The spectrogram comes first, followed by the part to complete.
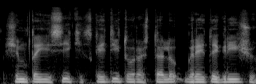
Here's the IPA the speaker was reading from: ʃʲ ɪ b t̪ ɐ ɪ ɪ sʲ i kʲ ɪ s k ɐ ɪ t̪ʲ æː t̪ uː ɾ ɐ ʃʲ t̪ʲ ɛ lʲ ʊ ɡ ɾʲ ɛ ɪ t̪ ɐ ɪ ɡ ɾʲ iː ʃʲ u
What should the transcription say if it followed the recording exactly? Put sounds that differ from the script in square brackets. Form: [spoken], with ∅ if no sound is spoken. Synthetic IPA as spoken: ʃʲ ɪ [m] t̪ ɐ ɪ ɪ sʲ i kʲ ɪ s k ɐ ɪ t̪ʲ [iː] t̪ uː ɾ ɐ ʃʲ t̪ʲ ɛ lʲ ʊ ɡ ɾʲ ɛ ɪ t̪ ɐ ɪ ɡ ɾʲ iː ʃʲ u

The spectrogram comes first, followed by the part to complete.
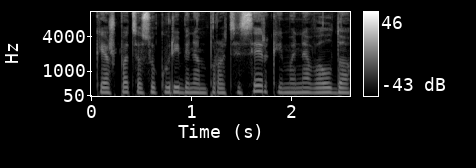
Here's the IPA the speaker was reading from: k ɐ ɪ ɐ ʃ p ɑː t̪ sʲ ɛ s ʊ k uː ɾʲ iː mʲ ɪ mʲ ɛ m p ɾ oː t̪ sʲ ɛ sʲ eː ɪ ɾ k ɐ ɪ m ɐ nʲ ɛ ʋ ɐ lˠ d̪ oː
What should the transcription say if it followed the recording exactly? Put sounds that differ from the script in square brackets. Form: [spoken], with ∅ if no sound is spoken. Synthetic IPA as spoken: k ɐ ɪ ɐ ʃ p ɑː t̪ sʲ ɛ s ʊ k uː ɾʲ iː [bʲ] ɪ [nʲ] ɛ m p ɾ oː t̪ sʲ ɛ sʲ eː ɪ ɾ k ɐ ɪ m ɐ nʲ ɛ ʋ ɐ lˠ d̪ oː

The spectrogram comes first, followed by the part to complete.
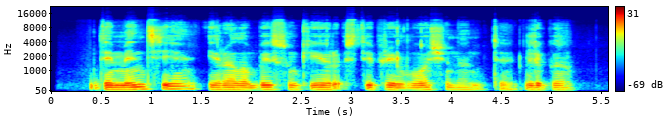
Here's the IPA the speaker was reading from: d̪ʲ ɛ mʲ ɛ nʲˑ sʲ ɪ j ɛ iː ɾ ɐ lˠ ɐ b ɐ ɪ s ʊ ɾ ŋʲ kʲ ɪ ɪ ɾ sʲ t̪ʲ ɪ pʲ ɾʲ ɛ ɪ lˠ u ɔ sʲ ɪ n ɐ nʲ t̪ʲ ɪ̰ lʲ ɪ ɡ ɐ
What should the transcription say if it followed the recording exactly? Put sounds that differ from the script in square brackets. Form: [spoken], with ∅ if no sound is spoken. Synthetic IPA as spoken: d̪ʲ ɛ mʲ ɛ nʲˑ sʲ ɪ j ɛ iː ɾ ɐ lˠ ɐ b ɐ ɪ s ʊ [∅] ŋʲ kʲ ɪ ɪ ɾ sʲ t̪ʲ ɪ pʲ ɾʲ ɛ ɪ lˠ u ɔ [ʃʲ] ɪ n ɐ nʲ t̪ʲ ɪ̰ lʲ ɪ ɡ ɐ

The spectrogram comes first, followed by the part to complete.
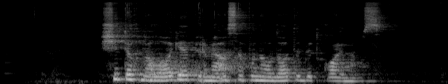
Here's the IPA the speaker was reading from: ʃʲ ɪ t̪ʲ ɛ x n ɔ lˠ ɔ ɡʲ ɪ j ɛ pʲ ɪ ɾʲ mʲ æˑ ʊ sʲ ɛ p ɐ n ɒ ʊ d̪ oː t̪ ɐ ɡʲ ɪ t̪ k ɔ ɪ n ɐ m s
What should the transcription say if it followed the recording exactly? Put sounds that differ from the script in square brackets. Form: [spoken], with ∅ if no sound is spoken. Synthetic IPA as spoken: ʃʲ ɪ t̪ʲ ɛ x n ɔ lˠ ɔ ɡʲ ɪ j ɛ pʲ ɪ ɾʲ mʲ æˑ ʊ sʲ ɛ p ɐ n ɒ ʊ d̪ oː t̪ ɐ [bʲ] ɪ t̪ k ɔ ɪ n ɐ m s

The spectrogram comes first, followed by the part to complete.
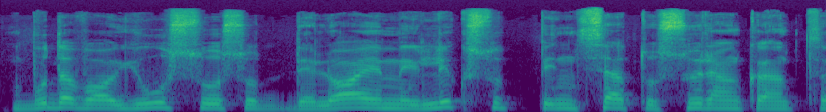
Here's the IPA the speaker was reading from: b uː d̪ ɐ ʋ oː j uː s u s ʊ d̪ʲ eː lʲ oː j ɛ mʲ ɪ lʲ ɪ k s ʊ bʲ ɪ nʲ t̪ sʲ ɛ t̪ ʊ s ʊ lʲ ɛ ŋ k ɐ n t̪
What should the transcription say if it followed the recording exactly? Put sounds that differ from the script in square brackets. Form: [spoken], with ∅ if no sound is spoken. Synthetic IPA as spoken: b uː d̪ ɐ ʋ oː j uː s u s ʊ d̪ʲ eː lʲ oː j ɛ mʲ ɪ lʲ ɪ k s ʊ [pʲ] ɪ nʲ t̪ sʲ ɛ t̪ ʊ s ʊ [ɾʲ] ɛ ŋ k ɐ n t̪

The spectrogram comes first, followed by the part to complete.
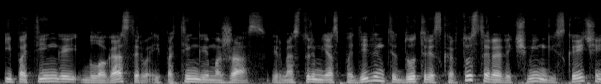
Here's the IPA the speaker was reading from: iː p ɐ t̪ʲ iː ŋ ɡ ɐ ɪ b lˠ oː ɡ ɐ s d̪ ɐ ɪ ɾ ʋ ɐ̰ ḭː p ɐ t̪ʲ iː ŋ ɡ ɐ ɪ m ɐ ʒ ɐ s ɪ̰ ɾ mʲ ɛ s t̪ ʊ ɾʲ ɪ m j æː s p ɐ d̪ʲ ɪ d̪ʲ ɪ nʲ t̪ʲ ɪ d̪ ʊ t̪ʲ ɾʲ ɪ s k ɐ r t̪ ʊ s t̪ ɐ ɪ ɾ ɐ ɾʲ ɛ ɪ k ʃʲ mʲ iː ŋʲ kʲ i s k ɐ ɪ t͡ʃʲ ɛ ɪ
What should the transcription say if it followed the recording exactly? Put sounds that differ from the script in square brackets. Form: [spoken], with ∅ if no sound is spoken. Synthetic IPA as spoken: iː p ɐ t̪ʲ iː ŋ ɡ ɐ ɪ b lˠ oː ɡ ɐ s [t̪] ɐ ɪ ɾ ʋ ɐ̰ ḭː p ɐ t̪ʲ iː ŋ ɡ ɐ ɪ m ɐ ʒ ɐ s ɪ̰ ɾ mʲ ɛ s t̪ ʊ ɾʲ ɪ m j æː s p ɐ d̪ʲ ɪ d̪ʲ ɪ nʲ t̪ʲ ɪ d̪ ʊ t̪ʲ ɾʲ ɪ s k ɐ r t̪ ʊ s t̪ ɐ ɪ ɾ ɐ ɾʲ ɛ ɪ k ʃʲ mʲ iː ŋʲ [ɡʲ] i s k ɐ ɪ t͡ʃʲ ɛ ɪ

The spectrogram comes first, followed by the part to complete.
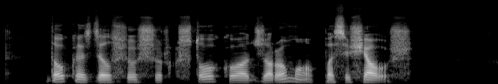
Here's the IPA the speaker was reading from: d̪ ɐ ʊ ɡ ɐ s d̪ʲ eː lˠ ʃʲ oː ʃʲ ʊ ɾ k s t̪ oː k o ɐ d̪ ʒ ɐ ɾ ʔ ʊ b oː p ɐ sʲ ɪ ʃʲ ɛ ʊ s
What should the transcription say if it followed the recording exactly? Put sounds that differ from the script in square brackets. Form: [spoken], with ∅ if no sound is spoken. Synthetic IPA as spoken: d̪ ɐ ʊ [k] ɐ s d̪ʲ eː lˠ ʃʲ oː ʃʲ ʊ ɾ k [ʃ] t̪ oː k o ɐ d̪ ʒ ɐ ɾ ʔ ʊ [m] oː p ɐ sʲ ɪ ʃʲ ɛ ʊ [ʃ]

